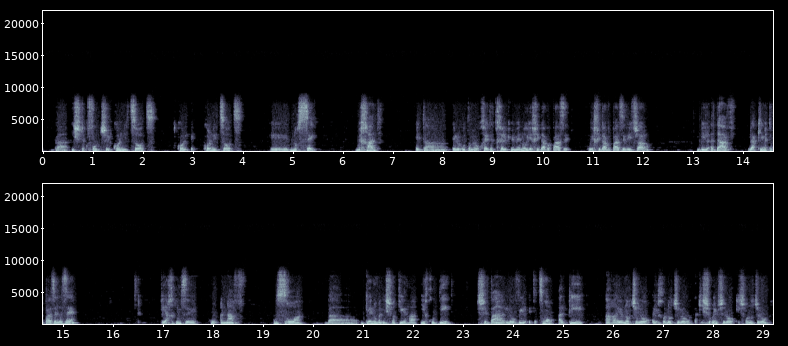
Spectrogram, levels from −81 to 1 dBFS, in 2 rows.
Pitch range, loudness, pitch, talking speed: 145-175 Hz, -22 LUFS, 160 Hz, 105 wpm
